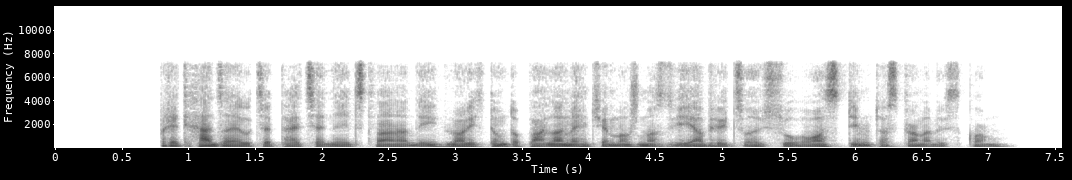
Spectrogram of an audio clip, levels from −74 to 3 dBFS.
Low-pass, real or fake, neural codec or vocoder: 7.2 kHz; fake; codec, 16 kHz, 0.5 kbps, FunCodec, trained on Chinese and English, 25 frames a second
